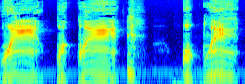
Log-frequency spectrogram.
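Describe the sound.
Three loud, nasal, buzzing quacks, each about half a second long, come in an uneven sequence with brief pauses. They sound like a duck call or a voice imitating a duck.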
